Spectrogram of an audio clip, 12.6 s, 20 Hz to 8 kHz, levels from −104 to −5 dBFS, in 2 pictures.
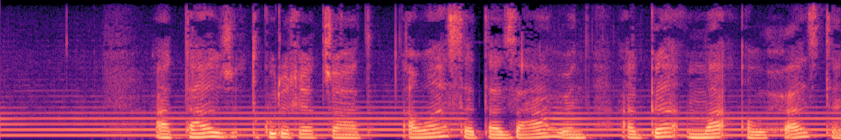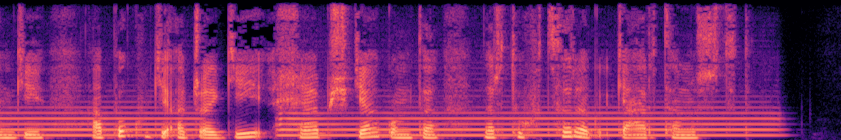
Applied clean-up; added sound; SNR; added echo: none; Trumpet; 8 dB; none.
